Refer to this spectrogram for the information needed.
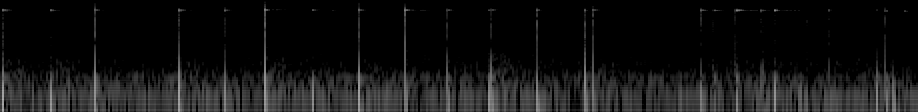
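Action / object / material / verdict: tap / small glass perfume bottle, partly filled / glass / none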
